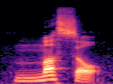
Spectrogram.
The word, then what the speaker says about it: muscle: that's a silent ladder muscle muscle so you do not pronounce this C so it's very common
